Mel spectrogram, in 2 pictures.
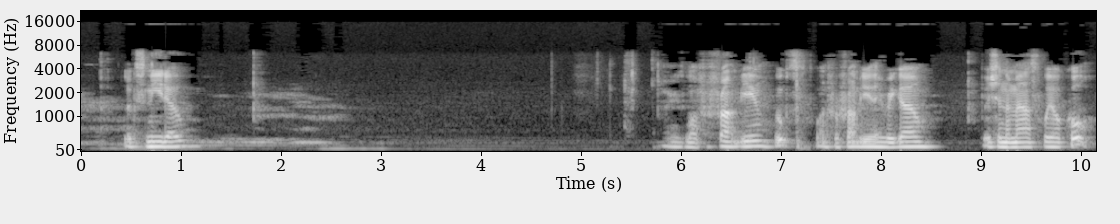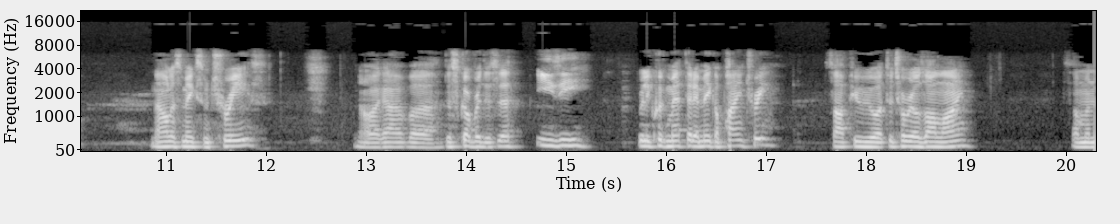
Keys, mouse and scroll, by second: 0.7 scroll up 2, 1.3 scroll down 2, 1.7 middle click, 5.7 KP_2, 7.2 KP_1, 8.0 scroll up 2, 8.9 middle click.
